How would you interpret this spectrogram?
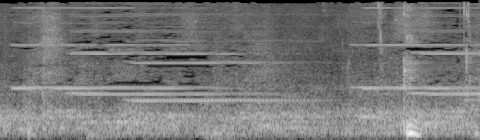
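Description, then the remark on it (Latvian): A steady electronic bell tone rung before a vote in the Latvian Saeima (parliament) holds several even pitches without a break, over a low murmur of background noise and a soft thump near the end. “Lūdzu zvanu.”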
